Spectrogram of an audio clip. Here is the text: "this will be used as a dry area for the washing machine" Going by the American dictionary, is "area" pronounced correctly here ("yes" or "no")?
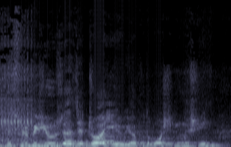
no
